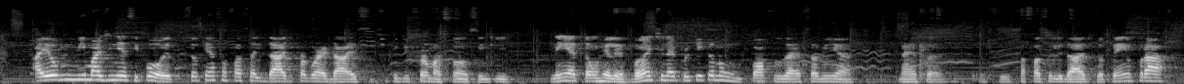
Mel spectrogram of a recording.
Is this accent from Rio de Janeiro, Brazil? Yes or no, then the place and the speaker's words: no; Bauru, São Paulo, Brazil; Sou natural de Bauru, interior de São Paulo, né?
